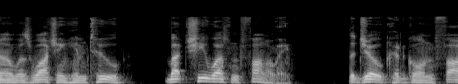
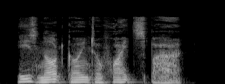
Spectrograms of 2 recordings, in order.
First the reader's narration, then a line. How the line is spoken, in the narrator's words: she said quietly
